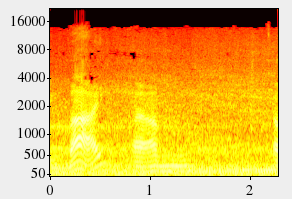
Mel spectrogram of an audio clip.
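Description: A man's voice in two short bursts over a steady low hum from nearby road traffic.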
